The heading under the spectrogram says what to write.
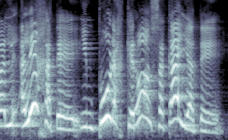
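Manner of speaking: loud, contemptuous, scornful shouting. Imagining what the crowd yelled at the sick woman: imitating a scornful shout. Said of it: "deben haber gritado".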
